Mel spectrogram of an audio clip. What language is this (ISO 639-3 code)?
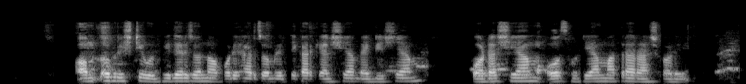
ben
